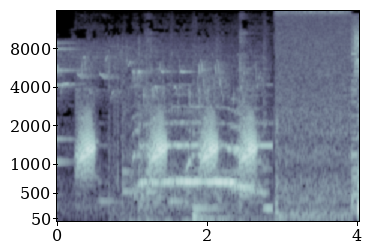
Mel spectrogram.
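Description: Cartoon croaking sound effect, four rasping croaks over a few held chime-like tones, then a steady hiss for the last second.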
